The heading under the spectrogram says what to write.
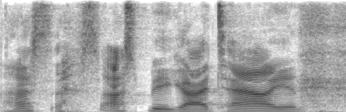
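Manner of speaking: southern drawl, words stretched out. Retelling a character's answer while recapping a story: southern accent. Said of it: "still with the southern accent".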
